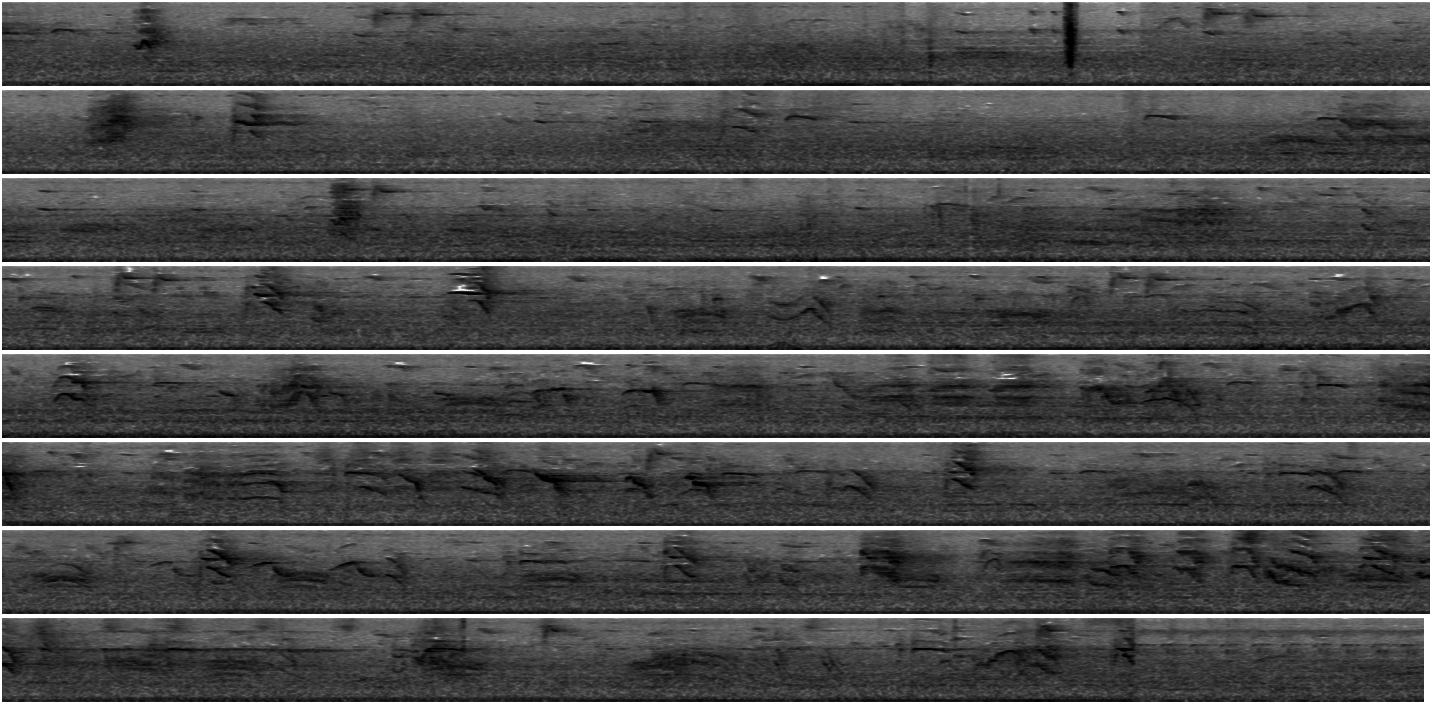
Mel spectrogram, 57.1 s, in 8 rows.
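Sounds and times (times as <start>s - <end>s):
birds chirping and calling: 13.0s - 57.0s.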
